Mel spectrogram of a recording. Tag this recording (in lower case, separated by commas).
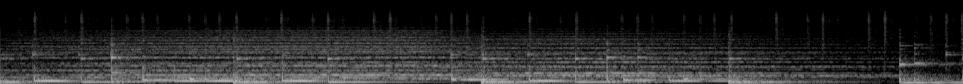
music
